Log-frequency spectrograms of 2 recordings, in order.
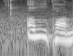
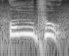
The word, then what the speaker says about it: Amphan: हैं इंग्लिश में cyclone, अम्फान ना। इसको ऐसे याद कर लो आप, आम और फन तो सांप का होता है, अम्फान, AMPHAN। ओके, बट इसका सही उच्चारण है उम्फू।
